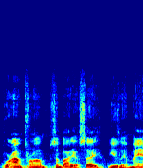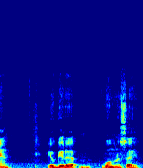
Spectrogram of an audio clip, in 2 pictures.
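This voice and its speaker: Deep-voiced folksy preacher man. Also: little pitch movement, slight background noise. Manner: folksy, rambling asides, drawn-out emphasis. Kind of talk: sermon on a live stream.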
